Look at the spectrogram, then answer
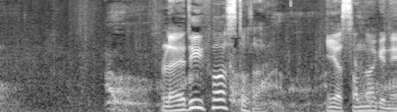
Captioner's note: Gloink Queen groaning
